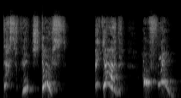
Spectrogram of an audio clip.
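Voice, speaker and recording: A woman playing a jittery, superstitious pirate in a radio play, speaking in drawn-out melodramatic exclamations. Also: extremely high pitch, big pitch swings, darkish tone, exaggerated voice. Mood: terrified. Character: frightened, superstitious pirate crew member. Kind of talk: stage-style radio play acting.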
